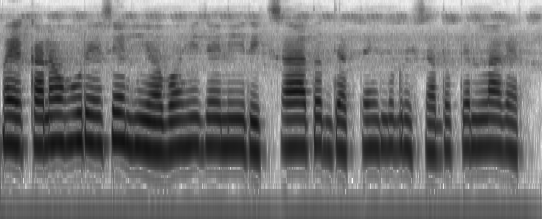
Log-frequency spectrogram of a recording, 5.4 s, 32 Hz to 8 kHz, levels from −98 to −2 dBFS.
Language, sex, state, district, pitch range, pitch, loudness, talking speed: Chakma, female, Tripura, Unakoti, 185-205 Hz, 195 Hz, -17 LUFS, 155 wpm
